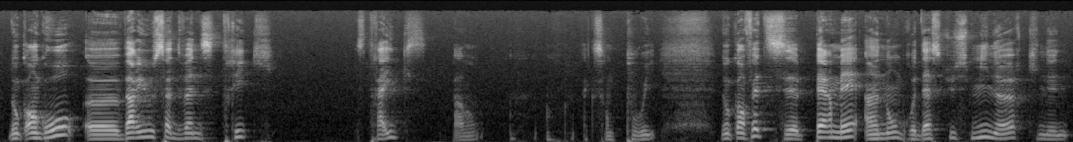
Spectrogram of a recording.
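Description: A man's voice: mid-range voice, warm tone. A man casually explaining a game's settings, thinking aloud, hesitating and correcting himself as he goes. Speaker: gaming video creator.

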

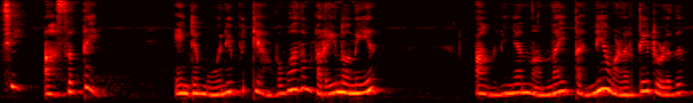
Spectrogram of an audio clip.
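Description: Brief: scornful middle-aged stepmother , read by a woman, dark husky tone. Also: mid-range voice, animated, normal speed, dull audio. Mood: scolding. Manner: scolding, scornful.

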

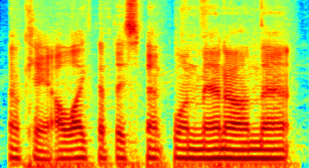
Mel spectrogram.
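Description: A man's voice: mid-range voice, monotone, brisk, darkish tone, muffled recording. A man streaming a card game, chatting casually and thinking through his moves aloud with plenty of fillers. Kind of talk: casual gameplay commentary.

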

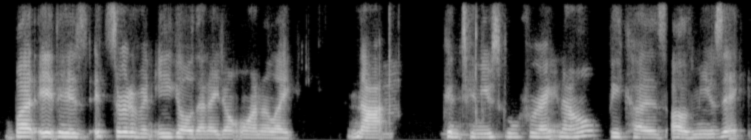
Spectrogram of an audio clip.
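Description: A woman's voice: medium pitch, normal speed. A young woman, a guest singer, talking earnestly and chattily on a video call, drifting off on tangents. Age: young adult. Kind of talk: casual video-call interview. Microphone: laptop webcam on video call.

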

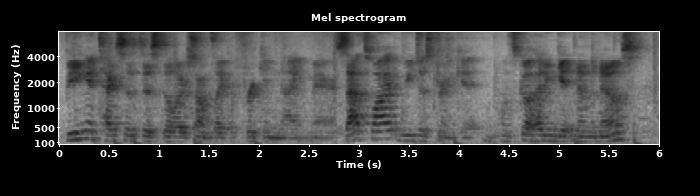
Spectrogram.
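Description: Co-hosting a whiskey review from a small indoor room with a home bar, a man in his twenties chats in slangy, emphatic bro talk. His mid-range voice is animated, brisk, and creaky, with soft music behind, a roomy echo, and a mic set a bit far off.

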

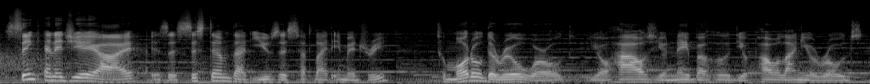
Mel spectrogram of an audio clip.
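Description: A man from Rwanda, a tech company founder, calmly explaining his work in a documentary interview. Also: lowish voice, normal speed. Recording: music bed underneath.

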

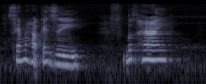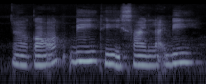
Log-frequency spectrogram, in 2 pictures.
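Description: Gravelly-voiced woman teacher, chatty and patient. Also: mid-range voice, darkish tone. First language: Vietnamese. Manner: chatty, thinks aloud with many fillers; spells out English words slowly. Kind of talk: workbook lesson walkthrough.

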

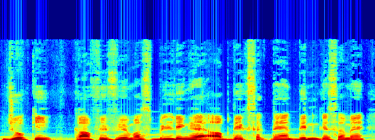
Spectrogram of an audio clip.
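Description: Man, tour-guide voice-over, informative delivery, slightly raised pitch, soft guitar music underneath. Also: moderate pace. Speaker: travel vlogger. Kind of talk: scripted voice-over narration.

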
